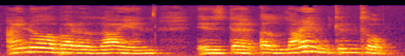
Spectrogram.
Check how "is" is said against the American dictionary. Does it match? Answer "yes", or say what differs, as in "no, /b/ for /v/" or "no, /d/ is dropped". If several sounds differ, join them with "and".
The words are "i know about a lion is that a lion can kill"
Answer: yes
